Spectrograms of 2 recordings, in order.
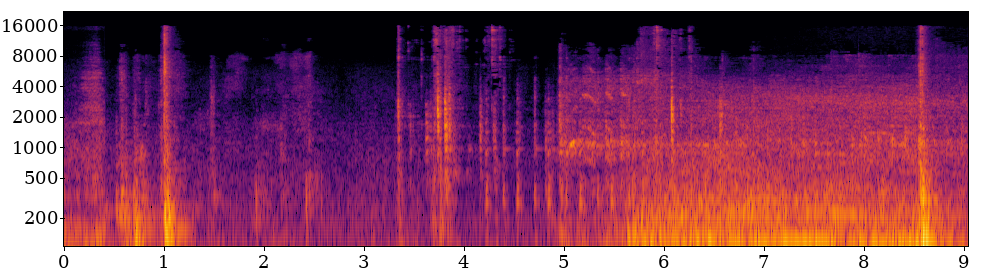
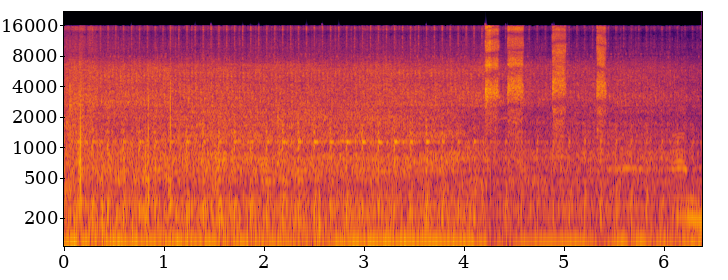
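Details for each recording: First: Volvo 240 with B230F redblock engine, after a replacement distributor was fitted to cure pinging: clicks, then the engine catches and runs with an even, steady beat and no pinging; normal running. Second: Volvo 240 B230F redblock engine pulling away under load: faint metallic pinging rattle over a steady drone, spark knock from over-advanced ignition timing; seized distributor later replaced.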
